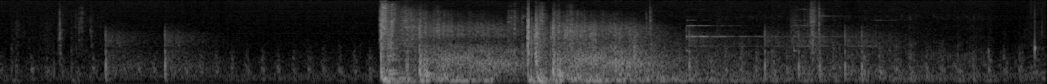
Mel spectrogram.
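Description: Gunfire in the mobile battle-royale game PUBG Mobile: a few sharp scattered shots, then two loud close bursts of automatic fire with echoing tails, followed by fainter distant pops.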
